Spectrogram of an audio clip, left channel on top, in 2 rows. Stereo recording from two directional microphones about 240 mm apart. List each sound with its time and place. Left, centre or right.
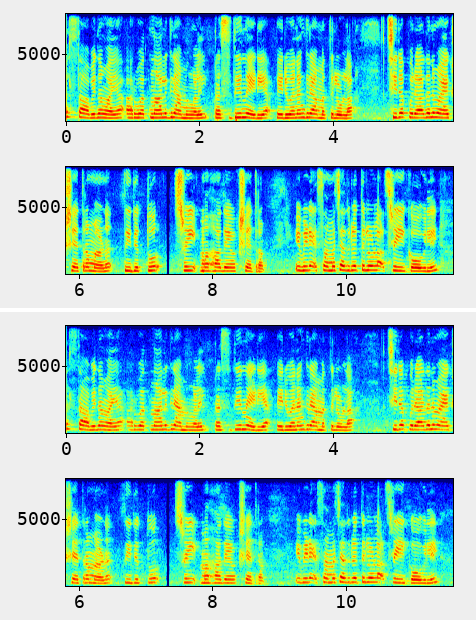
0.0 s a woman's voice: left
